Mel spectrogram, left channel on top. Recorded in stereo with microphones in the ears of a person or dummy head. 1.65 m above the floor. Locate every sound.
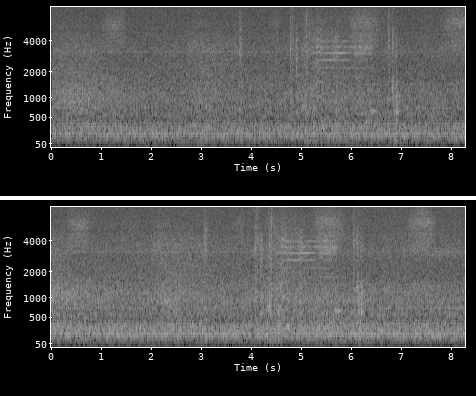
Only background noise.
